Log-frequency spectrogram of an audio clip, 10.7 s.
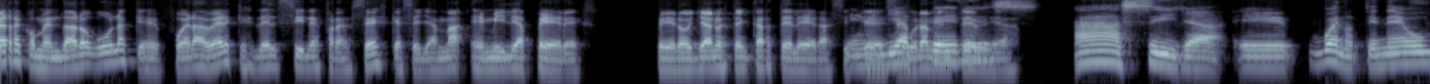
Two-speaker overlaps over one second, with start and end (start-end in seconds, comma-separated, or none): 6.3-7.7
